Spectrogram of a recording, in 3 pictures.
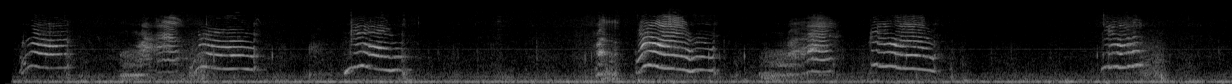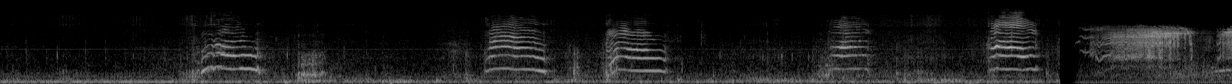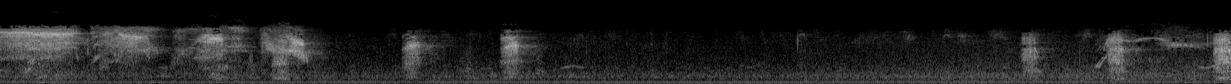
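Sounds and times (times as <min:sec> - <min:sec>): harsh noisy animal calls: 0:22.2 - 0:28.0, 0:34.8 - 0:36.9.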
